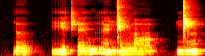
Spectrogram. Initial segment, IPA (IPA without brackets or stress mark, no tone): ɾ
